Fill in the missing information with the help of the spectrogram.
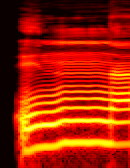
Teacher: नून मुशद्दद में हमेशा गुन्ना करके पढ़ते हैं, लिहाजा यहाँ भी गुन्ना करेंगे, नाक में आवाज़ ले जाएंगे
